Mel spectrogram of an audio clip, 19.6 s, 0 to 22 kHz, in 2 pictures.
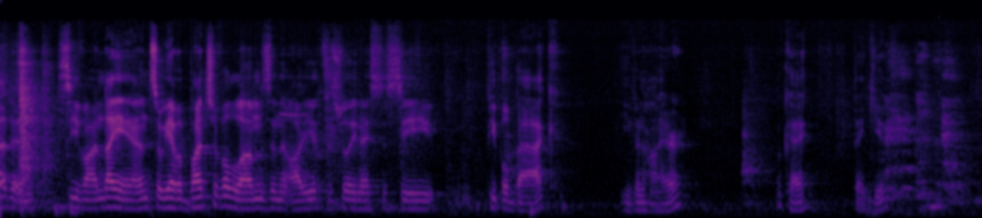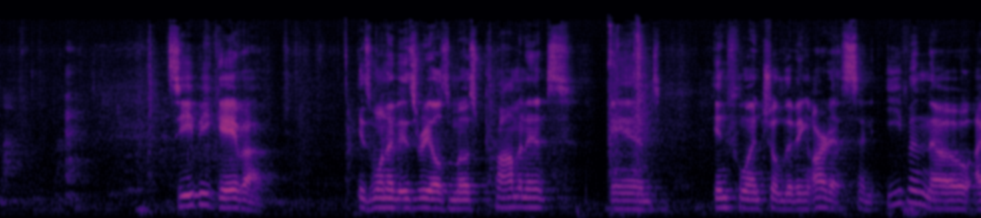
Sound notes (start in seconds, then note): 9.1 audience laughing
